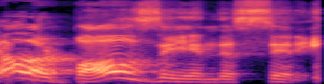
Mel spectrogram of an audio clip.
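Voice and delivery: amused bystander calling out the room; laughing mock scold. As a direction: tease them while cracking up. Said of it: "I'm just like".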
